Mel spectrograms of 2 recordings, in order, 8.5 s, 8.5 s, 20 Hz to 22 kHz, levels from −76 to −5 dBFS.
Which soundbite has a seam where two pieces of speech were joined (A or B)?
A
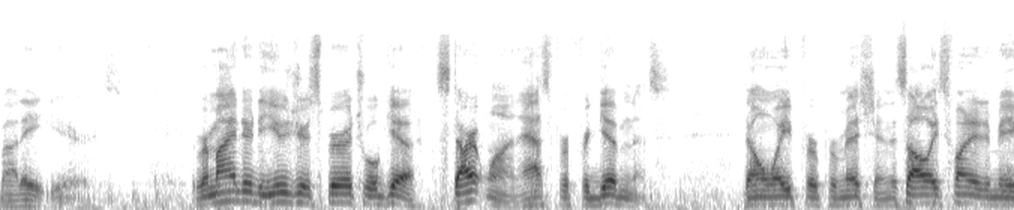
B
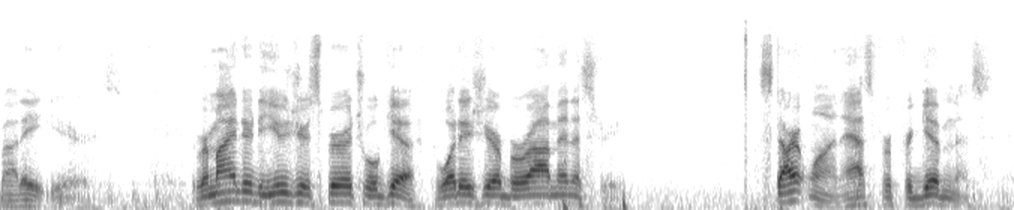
A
